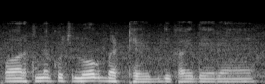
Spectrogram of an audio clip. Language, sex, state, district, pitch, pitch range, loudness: Hindi, male, Uttar Pradesh, Saharanpur, 135 Hz, 130-150 Hz, -16 LUFS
